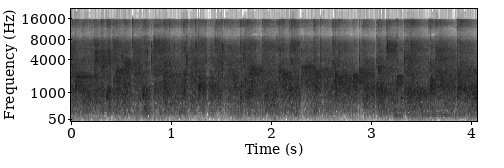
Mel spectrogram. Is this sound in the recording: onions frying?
no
